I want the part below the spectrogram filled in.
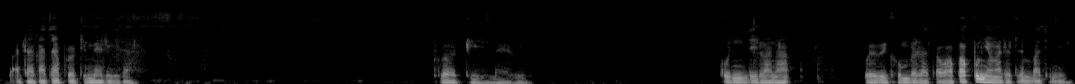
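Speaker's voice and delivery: hushed summoning. Acted. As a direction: speak low, as if not to disturb the dark. Quietly calling spirits by a mirror. (suara pelan memanggil arwah)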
